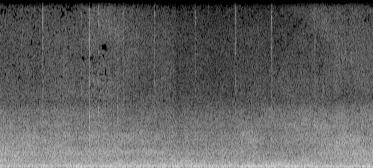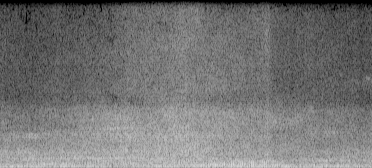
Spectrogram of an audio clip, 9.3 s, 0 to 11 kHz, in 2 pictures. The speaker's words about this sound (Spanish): Me acaba de pasar un pedazo de autobús de estos grandes de viajeros por la izquierda y una moto a 12 cebolla por la derecha.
